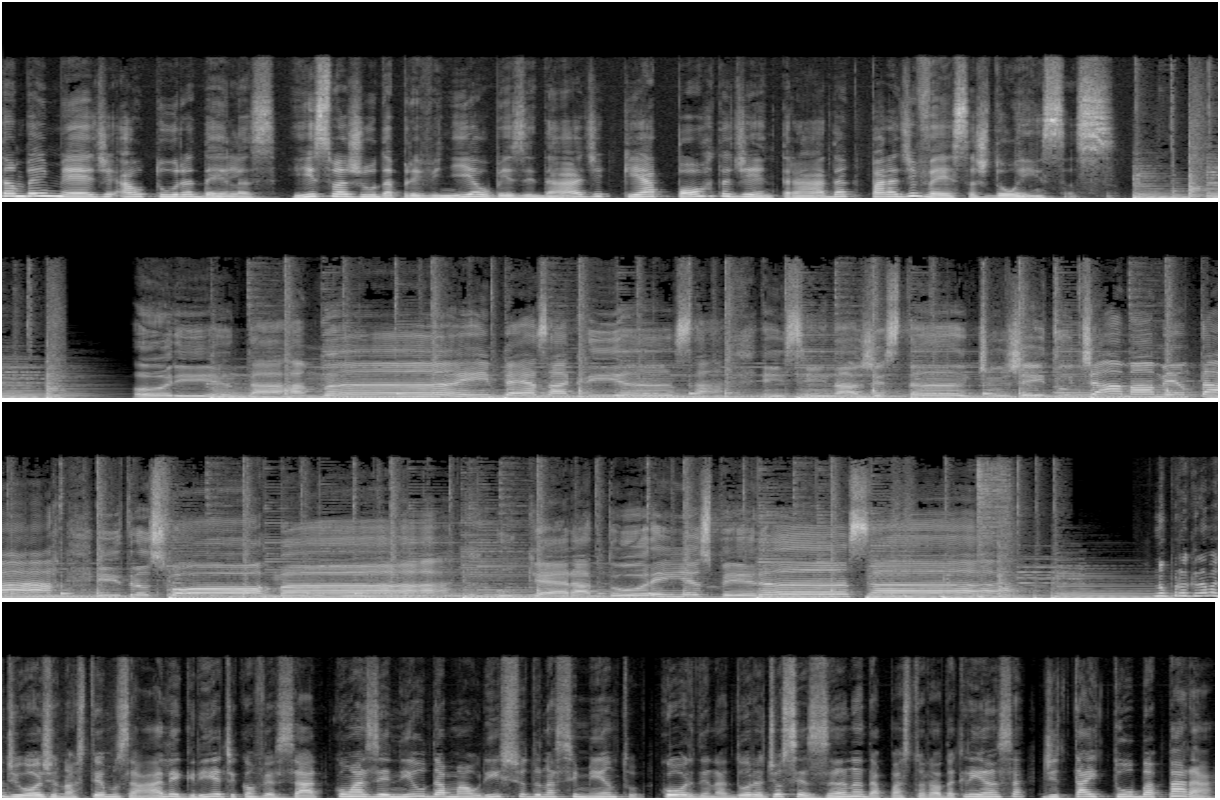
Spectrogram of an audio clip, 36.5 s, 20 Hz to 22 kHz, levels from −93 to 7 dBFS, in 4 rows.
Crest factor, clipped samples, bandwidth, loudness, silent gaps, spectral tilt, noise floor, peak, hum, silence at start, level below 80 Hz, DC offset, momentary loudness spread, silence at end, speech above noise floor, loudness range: 16 dB; under 0.1%; 16.5 kHz; -17 LUFS; none; -4 dB/octave; -39 dBFS; 0 dBFS; none; 0 s; -34 dBFS; under 0.1%; 7 LU; 0 s; 22 dB; 3 LU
